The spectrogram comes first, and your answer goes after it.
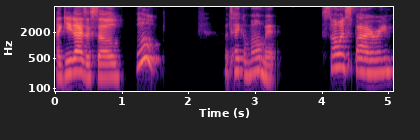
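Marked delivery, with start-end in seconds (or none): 1.2-5.1 choked up, overwhelmed, close to tears. Thanking speakers after hearing their stories, almost in tears. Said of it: "I'm almost in tears over here".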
